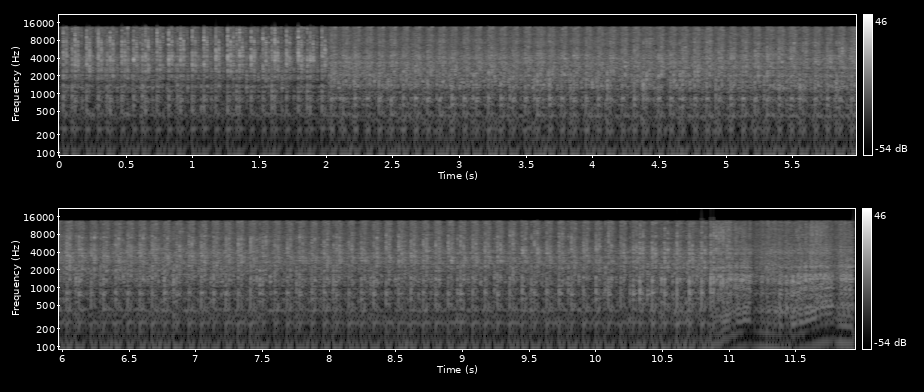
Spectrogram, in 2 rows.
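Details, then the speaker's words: First start of a newly built 2054 engine: busy, even fast idle near 1200 rpm, kept high so parts seat in, gear chatter underneath, a quick blip at the end; running fine. "ele já está com uma marcha lenta de 1.200 não vou baixar marcha lenta agora vou colocar mais acelerada nele para as coisas irem no lugar"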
